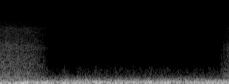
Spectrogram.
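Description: Animated sound effect of a spacecraft's small thruster firing: a hiss burst that cuts off about half a second in, over a steady low rumble.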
